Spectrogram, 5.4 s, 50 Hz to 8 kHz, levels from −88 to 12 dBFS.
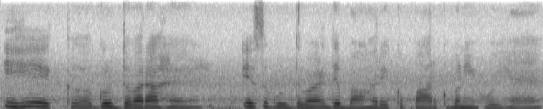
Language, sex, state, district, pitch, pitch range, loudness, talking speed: Punjabi, female, Punjab, Kapurthala, 235 Hz, 220-255 Hz, -15 LUFS, 145 wpm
